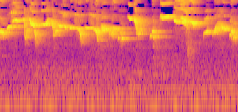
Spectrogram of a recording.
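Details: Oriental magpie-robin delivering a long continuous song of rapid, high-pitched warbles, downward-slurred whistles and squeaky notes packed tightly together with hardly a break.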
